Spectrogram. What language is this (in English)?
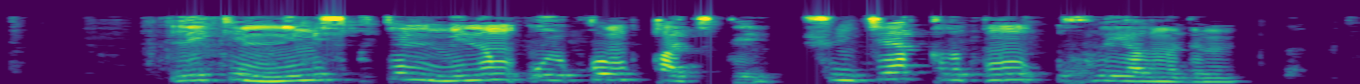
Uyghur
